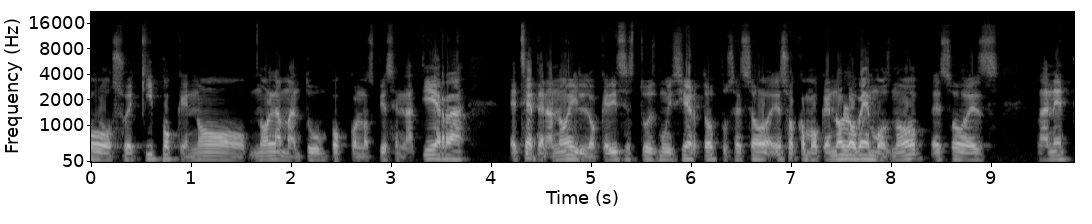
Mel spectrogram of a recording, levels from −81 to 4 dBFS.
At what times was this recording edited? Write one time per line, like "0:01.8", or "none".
none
